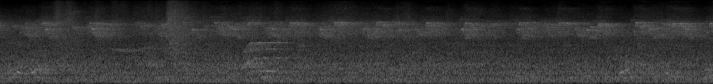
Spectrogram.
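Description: Bird chirping: a short high note repeated about twice a second, alternating slightly in pitch, with a brief lower call about four seconds in.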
